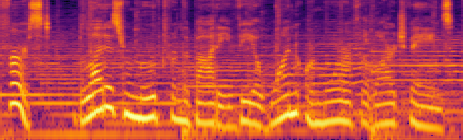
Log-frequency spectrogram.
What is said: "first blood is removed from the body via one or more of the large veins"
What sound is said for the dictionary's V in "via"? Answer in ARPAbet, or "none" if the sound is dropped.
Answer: V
